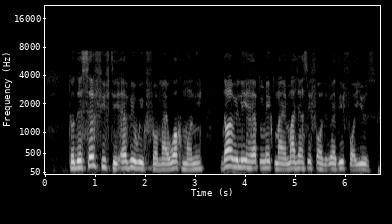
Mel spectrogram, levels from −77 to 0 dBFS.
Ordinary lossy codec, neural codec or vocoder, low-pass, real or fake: none; none; 7.2 kHz; real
